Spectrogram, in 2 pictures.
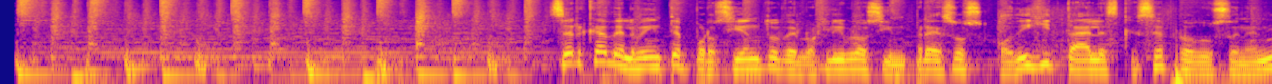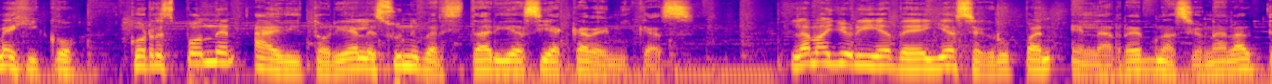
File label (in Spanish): SPOT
